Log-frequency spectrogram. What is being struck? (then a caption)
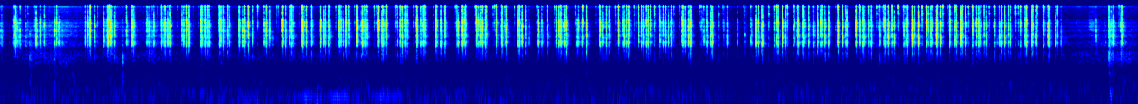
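Small glass perfume bottle with metal cap. A small purple faceted glass perfume bottle with a metal cap is held close and tapped and scratched with long nails. The result is a fast, steady stream of bright, clicky glass taps that die away almost instantly, with a thin scratching texture between them and nothing in the low end.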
